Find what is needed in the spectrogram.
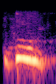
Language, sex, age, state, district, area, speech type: Kannada, female, 60+, Karnataka, Gulbarga, urban, conversation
